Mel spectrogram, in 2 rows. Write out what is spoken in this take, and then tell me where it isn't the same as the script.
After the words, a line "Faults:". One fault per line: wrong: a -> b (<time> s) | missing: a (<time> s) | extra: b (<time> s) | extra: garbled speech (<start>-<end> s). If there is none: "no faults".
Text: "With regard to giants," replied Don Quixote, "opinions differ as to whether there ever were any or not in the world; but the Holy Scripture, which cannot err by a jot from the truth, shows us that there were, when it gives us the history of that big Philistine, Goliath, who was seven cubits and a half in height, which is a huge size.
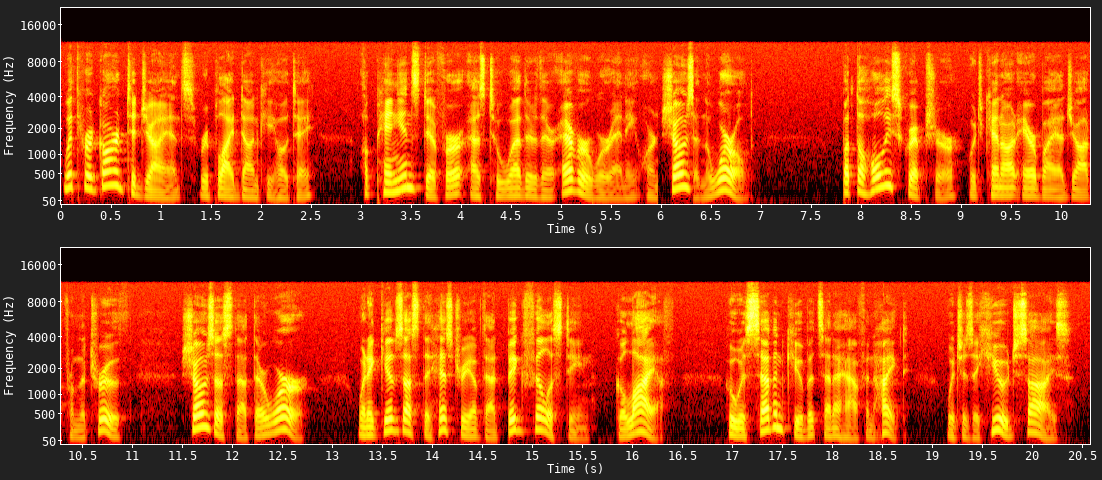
"With regard to giants," replied Don Quixote, "opinions differ as to whether there ever were any or shows in the world; but the Holy Scripture, which cannot err by a jot from the truth, shows us that there were, when it gives us the history of that big Philistine, Goliath, who was seven cubits and a half in height, which is a huge size.
Faults:
wrong: not -> shows (6.0 s)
